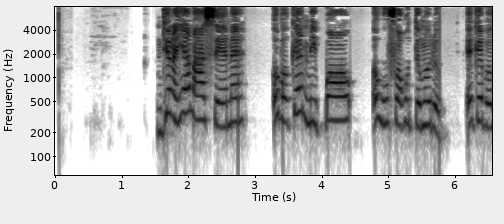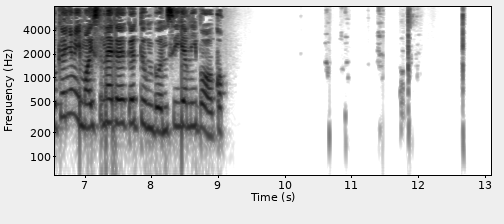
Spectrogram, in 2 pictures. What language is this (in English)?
Ibibio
